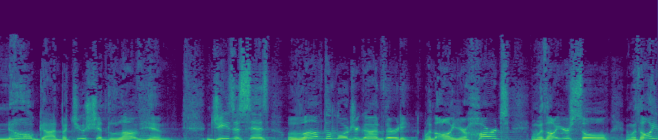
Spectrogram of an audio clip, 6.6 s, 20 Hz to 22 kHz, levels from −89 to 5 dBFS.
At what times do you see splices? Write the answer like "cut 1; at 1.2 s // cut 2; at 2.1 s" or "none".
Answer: cut 1; at 3.8 s // cut 2; at 4.2 s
